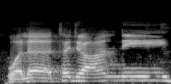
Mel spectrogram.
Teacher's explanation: jim yang sukun, qalqalah sughra berdetak kecil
